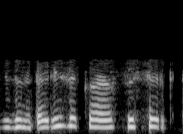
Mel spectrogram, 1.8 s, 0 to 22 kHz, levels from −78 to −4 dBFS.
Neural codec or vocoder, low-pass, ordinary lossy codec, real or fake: codec, 16 kHz, 16 kbps, FreqCodec, larger model; 3.6 kHz; MP3, 24 kbps; fake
